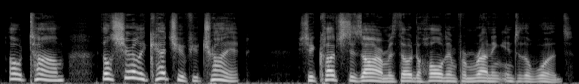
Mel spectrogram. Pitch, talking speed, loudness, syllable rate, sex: 175 Hz, 250 wpm, -18 LUFS, 6.2 syllables/s, male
